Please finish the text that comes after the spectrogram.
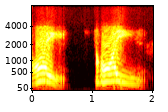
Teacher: गैन हुरूफ मुस्तालिया है, भारी करके पढ़ना है आपको गोई गोई। देखिए लीन को मैं भारी नहीं कर रही हूँ, गैन को भारी करना है।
